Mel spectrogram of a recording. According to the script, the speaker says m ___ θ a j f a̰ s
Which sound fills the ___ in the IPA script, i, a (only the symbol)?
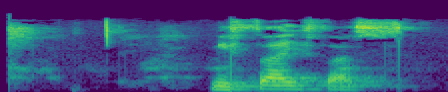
i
